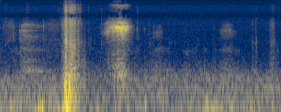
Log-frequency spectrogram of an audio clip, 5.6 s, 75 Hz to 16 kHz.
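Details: Person in a sneezing fit, part 2, with itchy nose: a sharp burst of air through nose and mouth, then a softer second sneeze, against quiet room noise.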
